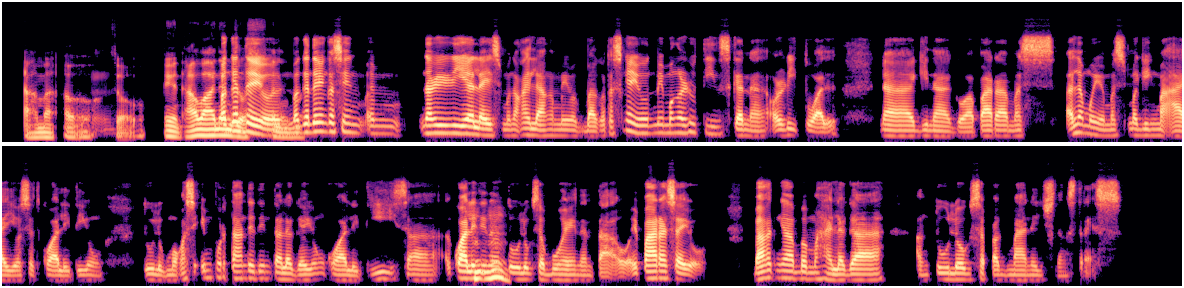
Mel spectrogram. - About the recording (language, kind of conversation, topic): Filipino, podcast, Ano ang papel ng pagtulog sa pamamahala ng stress mo?
- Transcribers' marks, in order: none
